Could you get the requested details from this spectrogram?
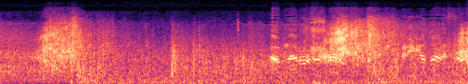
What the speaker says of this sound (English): Rocket artillery does look really cool, but it's not very effective.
